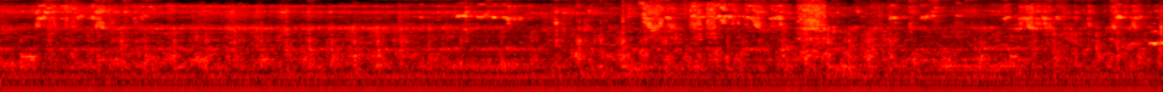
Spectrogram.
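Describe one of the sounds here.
A vehicle rattles and bumps over a rough dirt road.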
